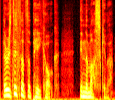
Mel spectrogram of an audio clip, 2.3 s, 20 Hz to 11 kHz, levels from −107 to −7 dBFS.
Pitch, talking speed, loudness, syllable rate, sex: 150 Hz, 235 wpm, -18 LUFS, 8.1 syllables/s, male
